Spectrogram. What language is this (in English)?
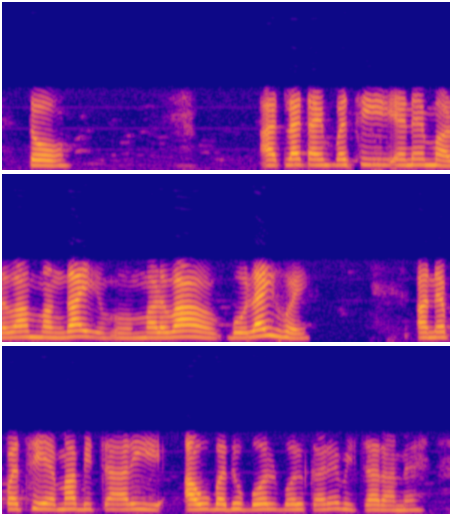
Gujarati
